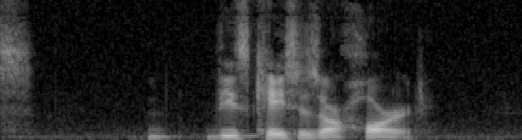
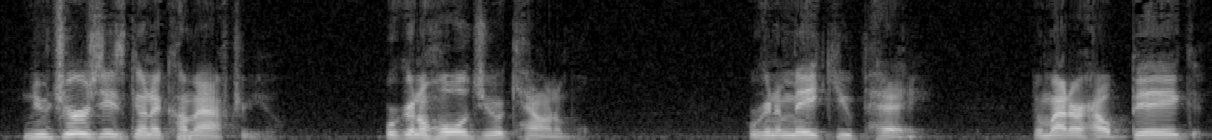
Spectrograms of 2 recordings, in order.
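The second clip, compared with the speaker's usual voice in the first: higher, louder podium warning in punchy phrases; forceful formal speech; 6 semitones higher, 6 dB louder than usual. Acted. Warning companies that harm our kids, forceful formal speech. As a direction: deliver a hard warning, pausing between blows.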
